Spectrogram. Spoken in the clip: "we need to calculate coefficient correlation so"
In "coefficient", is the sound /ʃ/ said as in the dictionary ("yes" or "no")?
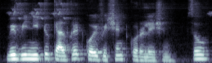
yes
